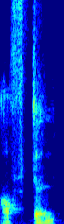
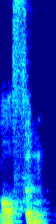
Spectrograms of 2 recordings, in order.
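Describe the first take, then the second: First: The t sound is pronounced. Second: The t sound is silent. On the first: The speaker calls it wrong. "they do pronounce the, the letter that is there, the t" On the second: The speaker calls it right. "It should be often"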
